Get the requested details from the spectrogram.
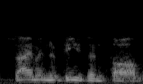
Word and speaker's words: Wiesenthal: I have chosen to pronounce it Simon Wiesenthal because he has an Austrian accent.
